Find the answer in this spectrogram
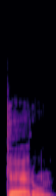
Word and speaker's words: quero: Listen to this word… “quero”. “que-ro”. “quero”. “**quero**” means “I want” One of my favorite songs is a song called “Quero Ser Feliz Também” **(I want to be happy too).** So first, you’ll notice that the “Q-U” has a /k/ sound, but it’s different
